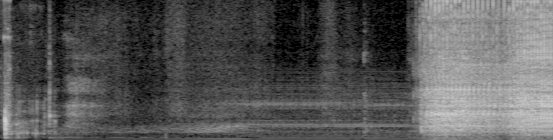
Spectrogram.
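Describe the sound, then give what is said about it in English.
An old sewing machine stitching a scarf from red coyote skin runs steadily, its mechanical whir and clatter holding for a few seconds before surging into a louder, rougher rattle as stitching speeds up. “Today, Michael sits at an old sewing machine. He's making a scarf.”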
